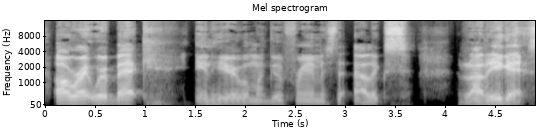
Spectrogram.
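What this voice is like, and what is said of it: Says a name in a put-on accent. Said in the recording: “I like saying it with that accent.”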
